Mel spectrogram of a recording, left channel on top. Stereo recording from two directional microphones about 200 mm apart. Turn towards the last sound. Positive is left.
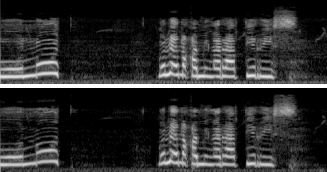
turn(degrees=-30)  # may be behind; listen again after turning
